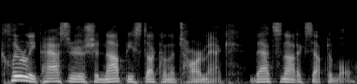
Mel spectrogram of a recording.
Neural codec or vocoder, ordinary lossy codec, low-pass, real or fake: codec, 16 kHz, 4 kbps, FunCodec, trained on Chinese and English, 50 frames a second; MP3, 64 kbps; 7.2 kHz; fake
